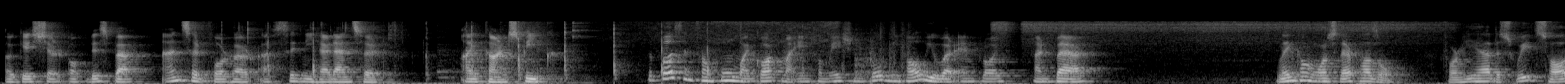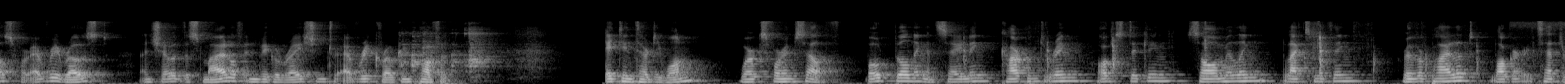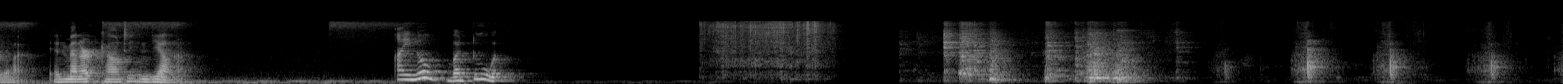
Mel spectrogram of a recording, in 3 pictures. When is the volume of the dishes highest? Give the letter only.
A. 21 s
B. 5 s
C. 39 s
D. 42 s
D.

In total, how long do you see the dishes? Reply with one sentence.
You can hear the dishes for 6 seconds altogether.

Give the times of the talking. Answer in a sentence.
The talking can be heard from 0.1 to 5.5 s, from 6.5 to 10.8 s, from 12.8 to 20.2 s, from 21.7 to 33.2 s and from 35.2 to 36.3 s.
